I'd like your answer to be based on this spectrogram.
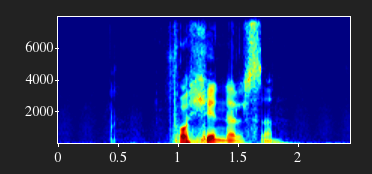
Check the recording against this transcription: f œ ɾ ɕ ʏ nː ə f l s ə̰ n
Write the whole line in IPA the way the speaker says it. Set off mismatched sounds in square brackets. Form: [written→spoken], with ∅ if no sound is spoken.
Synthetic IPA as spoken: f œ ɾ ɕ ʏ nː ə [f→∅] l s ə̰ n

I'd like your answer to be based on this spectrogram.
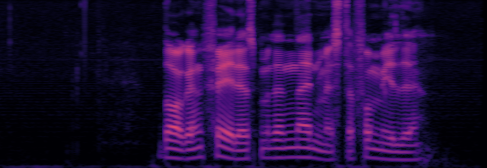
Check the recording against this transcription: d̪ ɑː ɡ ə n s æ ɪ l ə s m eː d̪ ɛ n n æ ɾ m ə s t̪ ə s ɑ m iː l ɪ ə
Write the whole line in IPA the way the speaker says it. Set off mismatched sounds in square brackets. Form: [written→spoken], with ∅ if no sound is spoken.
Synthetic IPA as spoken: d̪ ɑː ɡ ə n [s→f] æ ɪ [l→ɾ] ə s m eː d̪ ɛ n n æ ɾ m ə s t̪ ə [s→f] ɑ m iː l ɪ ə

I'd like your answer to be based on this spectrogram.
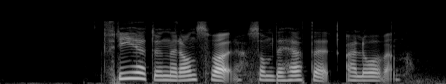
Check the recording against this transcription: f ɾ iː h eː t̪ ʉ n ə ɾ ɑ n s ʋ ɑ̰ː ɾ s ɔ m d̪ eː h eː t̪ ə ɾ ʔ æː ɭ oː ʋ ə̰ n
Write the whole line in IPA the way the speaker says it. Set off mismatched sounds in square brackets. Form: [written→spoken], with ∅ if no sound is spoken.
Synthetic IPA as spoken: f ɾ iː h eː t̪ ʉ n ə ɾ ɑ n s ʋ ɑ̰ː ɾ s ɔ m d̪ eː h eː t̪ ə ɾ ʔ æː ɭ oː ʋ ə̰ n

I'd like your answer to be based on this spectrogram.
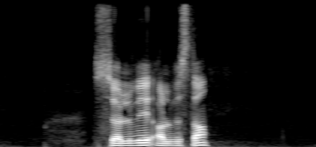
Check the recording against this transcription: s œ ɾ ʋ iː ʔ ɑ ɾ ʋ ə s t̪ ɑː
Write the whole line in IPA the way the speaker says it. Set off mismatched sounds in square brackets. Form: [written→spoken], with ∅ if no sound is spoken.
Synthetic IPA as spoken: s œ [ɾ→l] ʋ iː ʔ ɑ [ɾ→l] ʋ ə s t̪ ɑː

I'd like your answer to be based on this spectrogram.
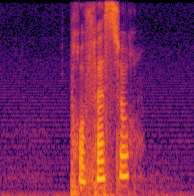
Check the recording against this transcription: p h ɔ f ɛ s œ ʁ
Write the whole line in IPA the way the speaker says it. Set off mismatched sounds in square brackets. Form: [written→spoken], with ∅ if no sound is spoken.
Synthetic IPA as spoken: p [h→χ] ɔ f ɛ s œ ʁ

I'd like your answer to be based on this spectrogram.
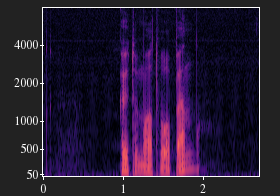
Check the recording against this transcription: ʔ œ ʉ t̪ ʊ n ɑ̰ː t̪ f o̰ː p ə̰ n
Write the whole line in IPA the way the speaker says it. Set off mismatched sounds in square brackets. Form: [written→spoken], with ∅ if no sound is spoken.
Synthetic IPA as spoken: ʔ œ ʉ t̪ ʊ [n→m] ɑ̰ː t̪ [f→v] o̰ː p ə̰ n

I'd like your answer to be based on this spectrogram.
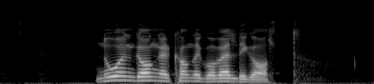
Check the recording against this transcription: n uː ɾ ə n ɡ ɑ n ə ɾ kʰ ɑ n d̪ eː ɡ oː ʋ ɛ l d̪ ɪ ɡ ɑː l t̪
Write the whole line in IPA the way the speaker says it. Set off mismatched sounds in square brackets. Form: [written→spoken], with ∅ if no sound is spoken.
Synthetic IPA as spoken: n uː [ɾ→∅] ə n ɡ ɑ [n→ŋ] ə ɾ kʰ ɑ n d̪ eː ɡ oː ʋ ɛ l d̪ ɪ ɡ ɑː l t̪

